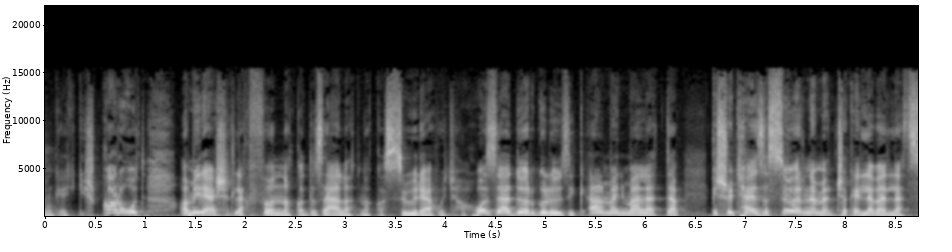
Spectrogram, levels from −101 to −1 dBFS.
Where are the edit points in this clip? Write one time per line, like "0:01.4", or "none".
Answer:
none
